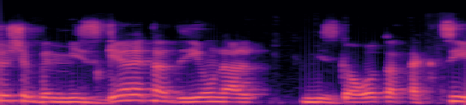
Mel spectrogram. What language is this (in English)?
Hebrew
